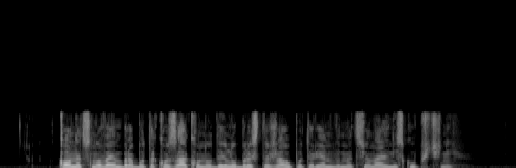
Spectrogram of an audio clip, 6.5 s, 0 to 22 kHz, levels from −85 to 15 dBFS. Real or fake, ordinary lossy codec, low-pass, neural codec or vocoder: real; none; 7.2 kHz; none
